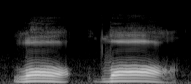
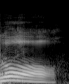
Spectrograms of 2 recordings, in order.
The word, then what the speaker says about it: Louisville: Pretty sure it's Louisville. Lowell. You got to have a little molasses in the mouth. Yeah, Louisville. Yeah. You're insulting them. I'm just saying it properly. Lowell. I'm not insulting anyway. That's how you say it.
